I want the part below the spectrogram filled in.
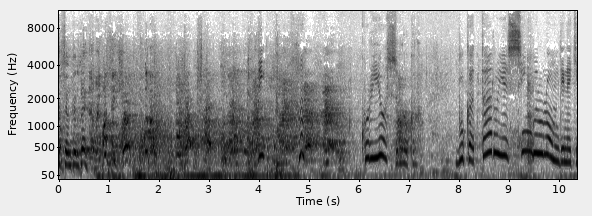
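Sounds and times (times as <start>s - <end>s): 
speech: 0.0s - 10.3s
dog barking and yipping while lunging at a man: 1.1s - 5.9s, 6.7s - 7.3s.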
